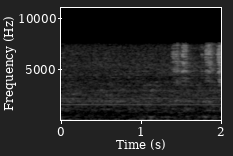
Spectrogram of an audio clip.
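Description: A razor scrapes across stubble in short strokes.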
